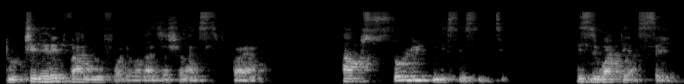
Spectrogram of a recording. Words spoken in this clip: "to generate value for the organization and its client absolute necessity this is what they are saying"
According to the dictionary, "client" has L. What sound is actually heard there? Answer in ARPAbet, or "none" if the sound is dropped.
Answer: W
